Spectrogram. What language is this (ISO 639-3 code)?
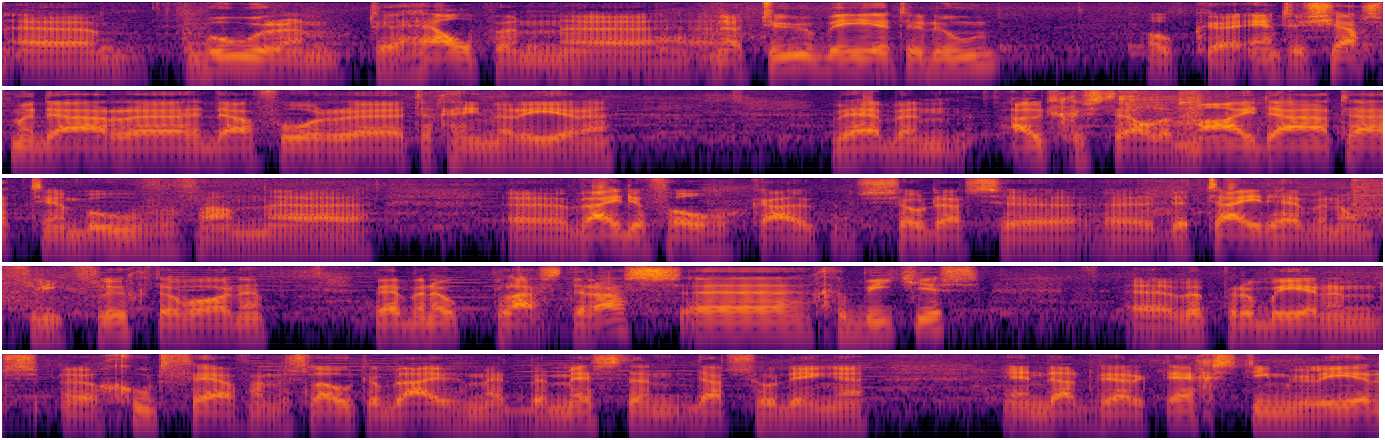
nld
